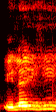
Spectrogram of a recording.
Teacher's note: یہاں پر یالین ہے، اسے نرم آواز کے ساتھ جلد پڑھیں گے۔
